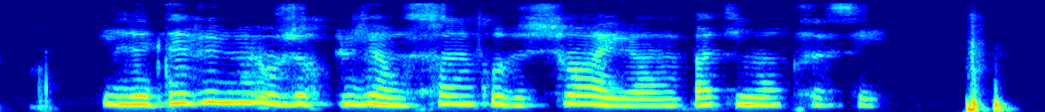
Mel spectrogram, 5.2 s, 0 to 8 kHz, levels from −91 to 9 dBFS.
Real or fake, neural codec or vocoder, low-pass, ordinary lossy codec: fake; codec, 44.1 kHz, 2.6 kbps, SNAC; 7.2 kHz; AAC, 32 kbps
